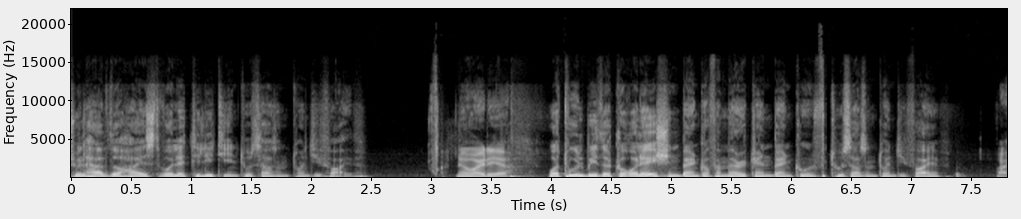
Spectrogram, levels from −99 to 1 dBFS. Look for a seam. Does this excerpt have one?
yes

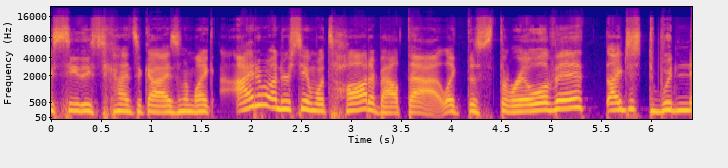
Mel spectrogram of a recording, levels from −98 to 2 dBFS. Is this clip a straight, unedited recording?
yes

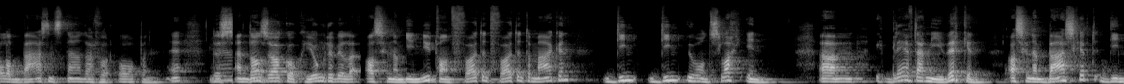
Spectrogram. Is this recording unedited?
no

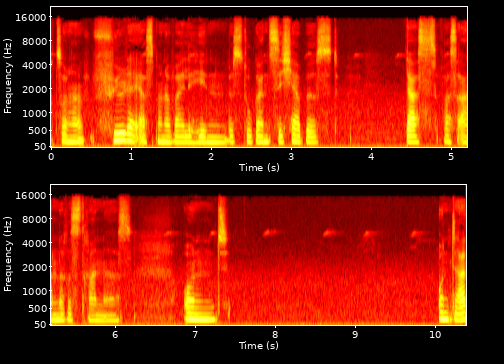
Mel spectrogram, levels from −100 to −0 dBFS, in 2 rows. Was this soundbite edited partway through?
no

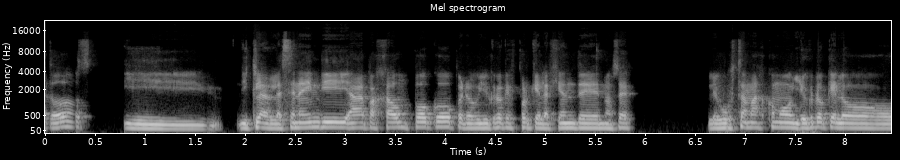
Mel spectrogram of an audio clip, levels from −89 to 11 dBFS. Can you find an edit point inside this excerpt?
yes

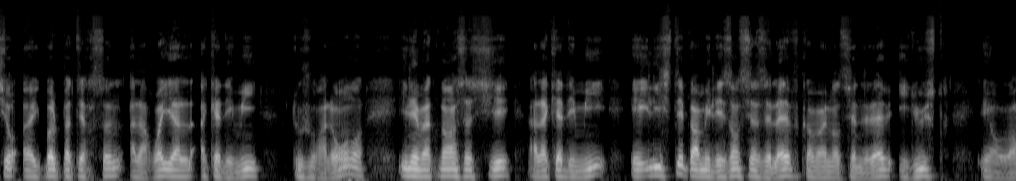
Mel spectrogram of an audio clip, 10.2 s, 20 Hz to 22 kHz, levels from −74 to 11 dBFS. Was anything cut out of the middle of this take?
no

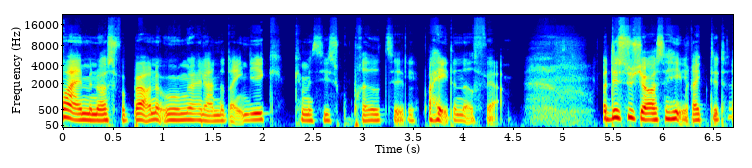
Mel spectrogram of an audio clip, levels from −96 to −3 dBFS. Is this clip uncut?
no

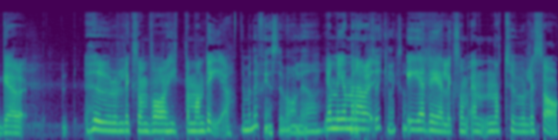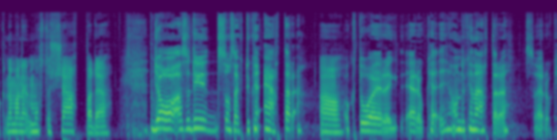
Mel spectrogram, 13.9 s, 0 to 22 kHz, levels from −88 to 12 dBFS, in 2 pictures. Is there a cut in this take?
no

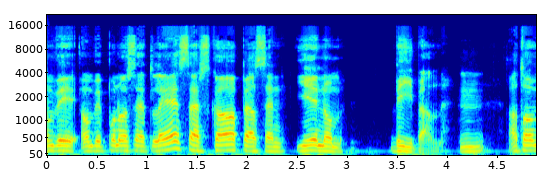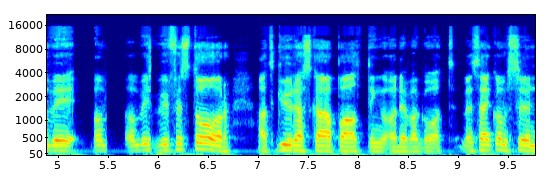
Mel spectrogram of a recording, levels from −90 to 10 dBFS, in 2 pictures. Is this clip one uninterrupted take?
no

